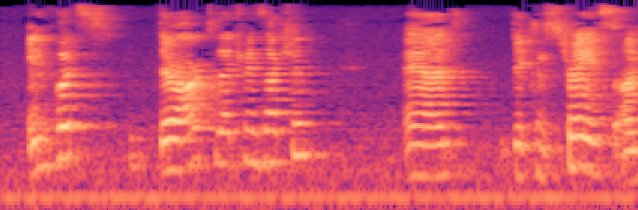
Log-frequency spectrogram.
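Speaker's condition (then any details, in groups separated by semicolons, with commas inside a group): No condition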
